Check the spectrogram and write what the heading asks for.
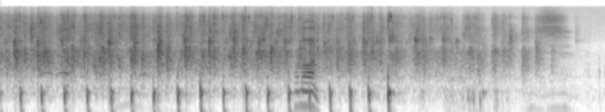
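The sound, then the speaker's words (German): A crowd applauds loudly with dense clapping and a steady beat of rhythmic claps, while a voice calls out over it; the applause tapers off and fades near the end. “Und lass uns nochmal ganz kurz den Dream Team und auch den Ehemanns nochmal richtig großen Applaus geben.”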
